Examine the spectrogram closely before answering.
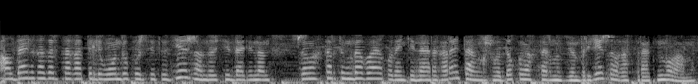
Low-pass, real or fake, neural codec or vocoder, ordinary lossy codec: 7.2 kHz; real; none; AAC, 16 kbps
